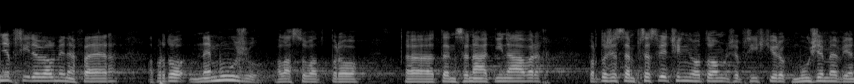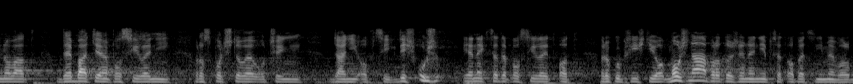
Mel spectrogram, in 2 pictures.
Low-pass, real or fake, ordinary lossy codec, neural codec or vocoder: 5.4 kHz; real; Opus, 24 kbps; none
